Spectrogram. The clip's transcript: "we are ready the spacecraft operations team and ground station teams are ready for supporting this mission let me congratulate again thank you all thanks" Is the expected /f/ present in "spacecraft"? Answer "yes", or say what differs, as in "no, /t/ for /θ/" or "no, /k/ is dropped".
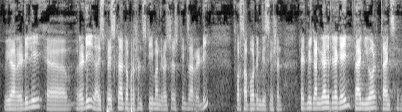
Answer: no, /p/ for /f/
